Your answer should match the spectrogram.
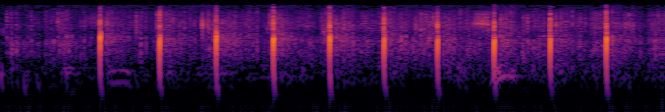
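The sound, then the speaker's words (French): Steady, evenly spaced hand claps, about a dozen sharp slaps at a brisk regular pace, sounding like one person or a small group applauding rather than a full crowd, with no talking, at a festival event in Angers, France. “Et j'ai envie tout simplement de vous applaudir, vous le public et toute l'équipe qui rendait ça possible.”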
